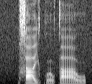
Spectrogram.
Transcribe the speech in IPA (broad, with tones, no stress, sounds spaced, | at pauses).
s aː˧ j kʷ ɐ˨˥ w t̪ aː˨˥ w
